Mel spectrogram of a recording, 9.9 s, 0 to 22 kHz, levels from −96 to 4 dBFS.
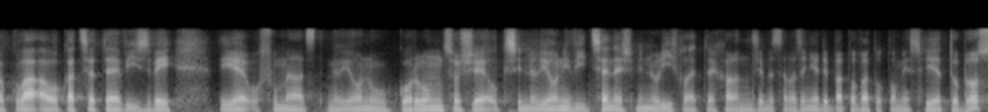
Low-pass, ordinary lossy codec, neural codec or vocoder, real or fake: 7.2 kHz; MP3, 64 kbps; codec, 24 kHz, 0.9 kbps, WavTokenizer, large speech release; fake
